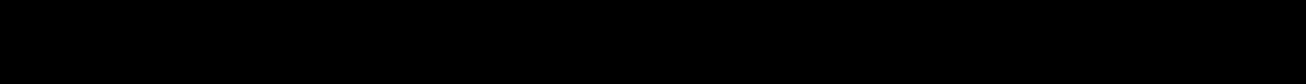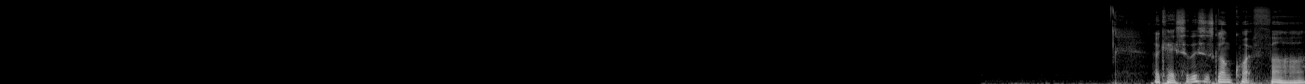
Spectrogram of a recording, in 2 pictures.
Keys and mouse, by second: 1.1 Delete, 1.3 middle click, 2.2 click, 2.8 Delete, 3.1 click, 3.5 Delete, 4.2 middle click, 4.6 right click, 4.9 Delete, 5.2 right click, 5.4 Delete, 13.6 middle click, 14.2 right click, 14.4 Delete, 14.4 click, 14.7 middle click, 15.6 middle click, 15.8 click, 16.0 Delete, 16.2 middle click, 16.6 click, 16.9 Delete, 17.6 Delete, 18.3 middle click, 19.0 right click, 19.4 Delete, 19.8 click, 20.4 click, 20.7 Delete, 21.3 click, 21.6 Delete, 23.1-26.1 drag.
